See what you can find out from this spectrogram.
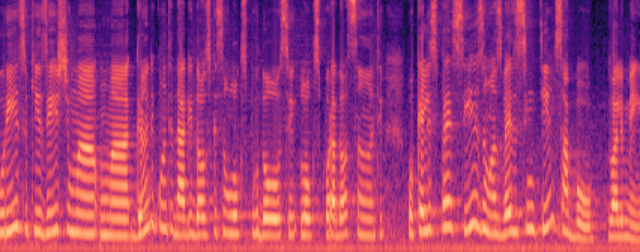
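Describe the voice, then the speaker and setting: A high-pitched woman at a fairly quick pace, with lively intonation and hardly any pauses. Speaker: nutritionist. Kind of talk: TV interview. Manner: talkative.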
